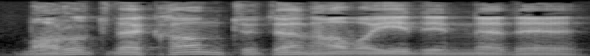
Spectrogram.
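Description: A man's voice: low voice, lively intonation, normal speed, fairly bright tone. A man narrating a novel in a dramatic storytelling manner. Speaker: audiobook narrator.

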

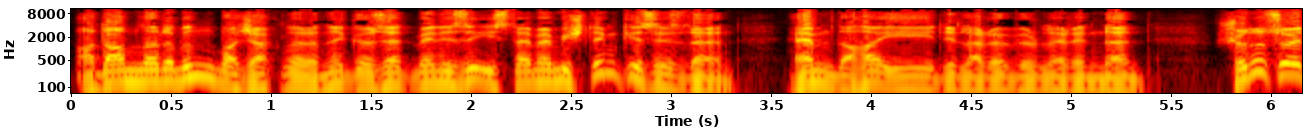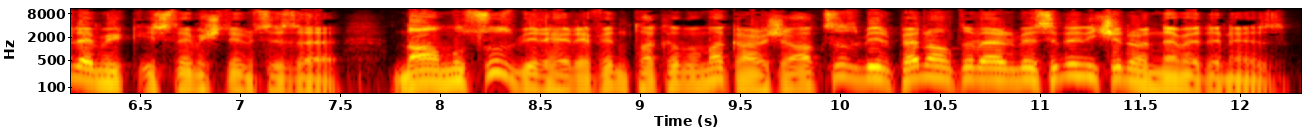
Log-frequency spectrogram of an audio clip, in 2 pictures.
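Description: A man's voice: on the low side, sing-song, brisk, a bit bright, dry recording, clean studio sound, voice pushed up. A man voicing a hot-tempered village priest who talks in an indignant, commanding way.

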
